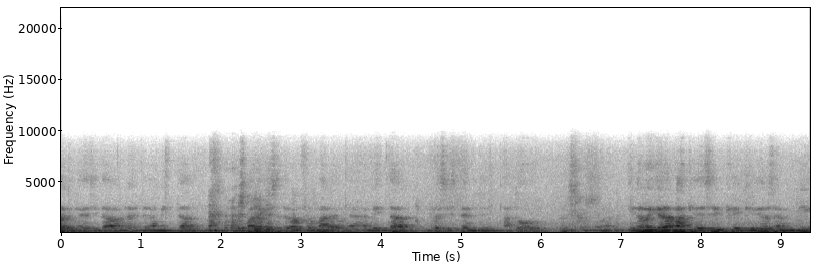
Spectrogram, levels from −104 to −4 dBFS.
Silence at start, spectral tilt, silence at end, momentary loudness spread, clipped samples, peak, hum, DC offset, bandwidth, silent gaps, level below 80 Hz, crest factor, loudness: 0 s; -9.5 dB/octave; 0 s; 14 LU; under 0.1%; -4 dBFS; none; under 0.1%; 7.8 kHz; none; -44 dBFS; 18 dB; -23 LUFS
